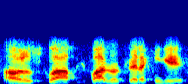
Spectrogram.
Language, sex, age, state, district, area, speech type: Urdu, male, 45-60, Telangana, Hyderabad, urban, conversation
